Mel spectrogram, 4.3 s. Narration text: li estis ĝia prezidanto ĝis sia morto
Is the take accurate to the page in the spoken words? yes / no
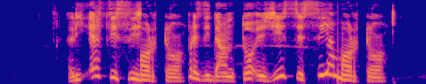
no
